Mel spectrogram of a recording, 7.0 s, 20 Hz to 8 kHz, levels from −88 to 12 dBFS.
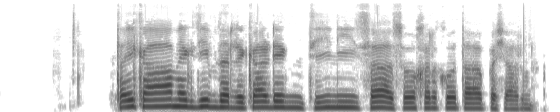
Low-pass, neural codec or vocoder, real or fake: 7.2 kHz; none; real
